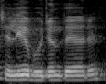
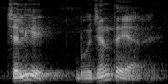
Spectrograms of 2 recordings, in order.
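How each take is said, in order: First: It is read straight through without a pause. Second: There is a short pause after the first word. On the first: The speaker calls it wrong. "मैंने ऐसे पढ़ा क्या" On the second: The speaker calls it right. "चलिए पे मैं थोड़ी देर रुक गया"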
